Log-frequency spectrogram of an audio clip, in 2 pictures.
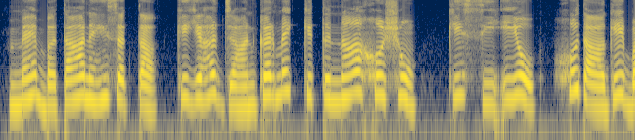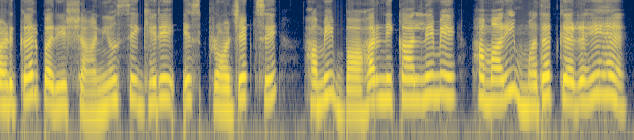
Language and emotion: Hindi, happy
